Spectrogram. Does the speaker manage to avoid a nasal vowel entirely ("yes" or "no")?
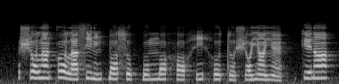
no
